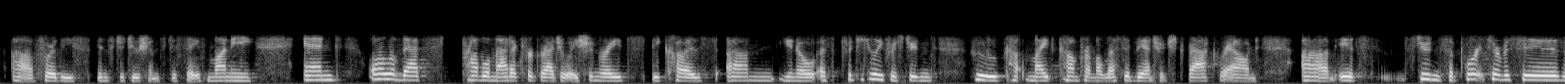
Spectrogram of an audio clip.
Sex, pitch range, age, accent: female, 165-200 Hz, 50-69, American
